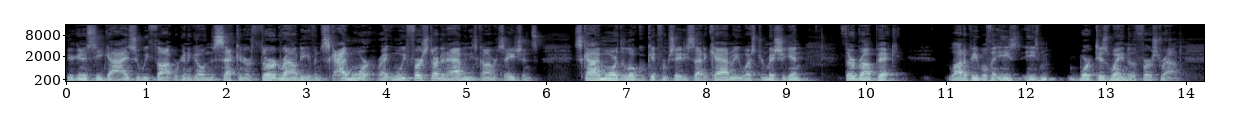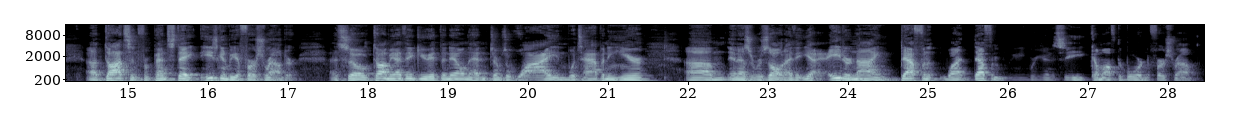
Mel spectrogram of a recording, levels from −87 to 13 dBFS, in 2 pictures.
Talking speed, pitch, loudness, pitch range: 240 wpm, 115 Hz, -18 LUFS, 105-120 Hz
